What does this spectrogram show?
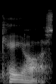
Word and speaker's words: chaos: Remember the word chaos, the pronunciation. It doesn't match the spelling. Chaos. Use the k sound like cake, plus the long A, K, and then the ah sound like hot and stop. Chaos. We link the two vowels with the y sound like yes and yesterday. Together, chaos.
